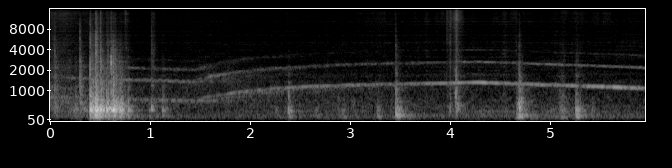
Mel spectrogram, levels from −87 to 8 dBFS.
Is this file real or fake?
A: fake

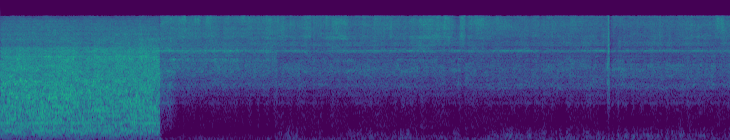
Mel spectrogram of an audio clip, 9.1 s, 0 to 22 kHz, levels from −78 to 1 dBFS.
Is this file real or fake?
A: fake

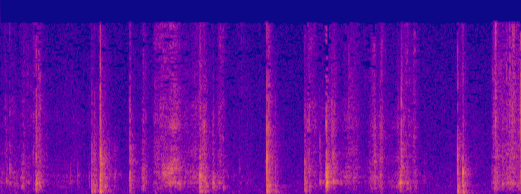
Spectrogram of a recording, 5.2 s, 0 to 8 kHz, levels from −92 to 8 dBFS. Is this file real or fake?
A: real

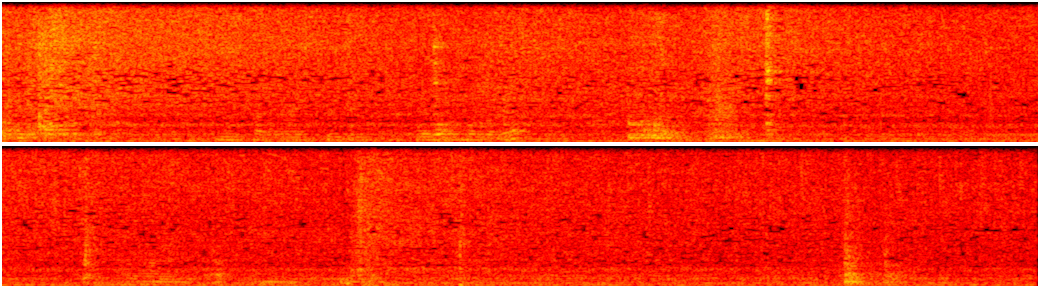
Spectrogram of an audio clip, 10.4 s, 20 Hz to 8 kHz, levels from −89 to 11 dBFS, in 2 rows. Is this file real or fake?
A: real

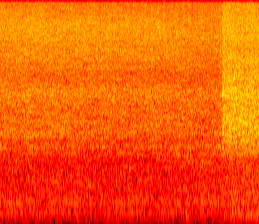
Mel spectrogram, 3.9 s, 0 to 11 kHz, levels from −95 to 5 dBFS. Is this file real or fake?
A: real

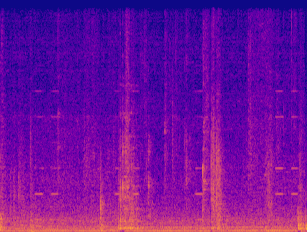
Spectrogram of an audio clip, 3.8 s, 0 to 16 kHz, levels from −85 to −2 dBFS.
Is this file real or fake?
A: real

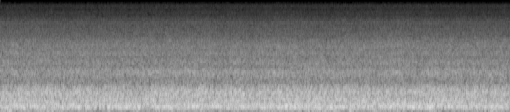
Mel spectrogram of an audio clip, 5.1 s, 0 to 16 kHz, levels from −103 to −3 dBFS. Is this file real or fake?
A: real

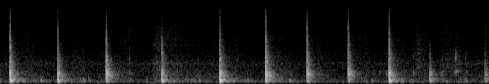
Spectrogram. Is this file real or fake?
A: real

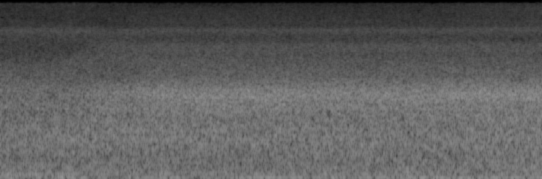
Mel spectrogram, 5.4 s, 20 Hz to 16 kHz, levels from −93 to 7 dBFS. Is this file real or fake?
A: real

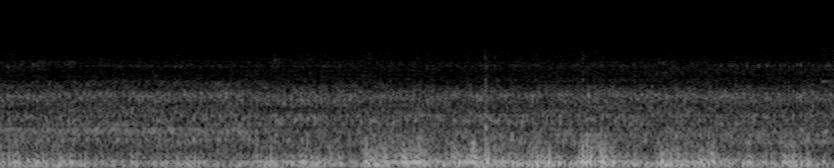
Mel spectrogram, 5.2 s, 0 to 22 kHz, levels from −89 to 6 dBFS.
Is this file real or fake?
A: fake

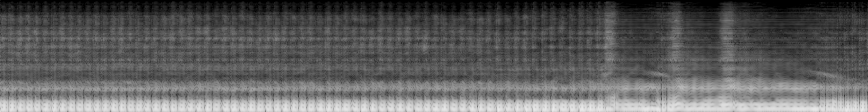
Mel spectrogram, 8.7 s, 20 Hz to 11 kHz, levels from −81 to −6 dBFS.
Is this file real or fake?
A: fake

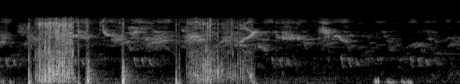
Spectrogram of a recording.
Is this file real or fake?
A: fake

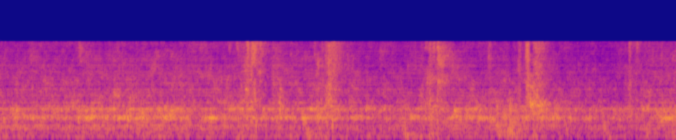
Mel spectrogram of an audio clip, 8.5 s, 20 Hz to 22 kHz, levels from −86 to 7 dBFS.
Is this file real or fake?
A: fake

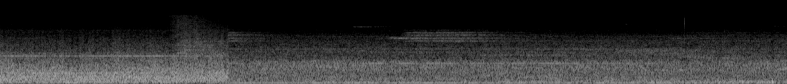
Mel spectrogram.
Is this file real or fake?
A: real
